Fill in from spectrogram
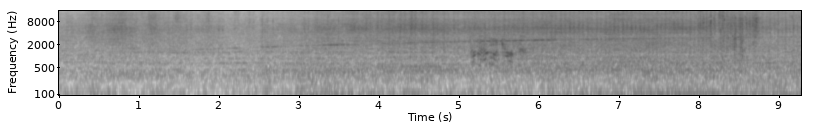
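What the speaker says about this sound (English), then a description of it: "On the helicopter!" A helicopter in the video game Left 4 Dead 2 hovers with a steady, muffled rotor drone that grows slightly louder partway through, under game noise and shouted voices.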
